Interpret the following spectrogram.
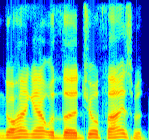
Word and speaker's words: Theismann: You can go hang out with Joe Theismann, which I've heard rhymes with Heisman.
